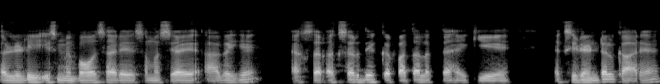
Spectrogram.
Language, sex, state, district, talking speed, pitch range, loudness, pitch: Hindi, male, Bihar, Gopalganj, 180 wpm, 95-105 Hz, -20 LUFS, 95 Hz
